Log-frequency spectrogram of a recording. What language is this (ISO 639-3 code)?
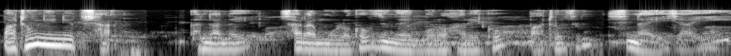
brx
